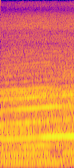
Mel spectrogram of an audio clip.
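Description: A car engine in the racing game Automation/BeamNG revs hard and steadily for a moment, a loud sustained tonal whine held close and alone.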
